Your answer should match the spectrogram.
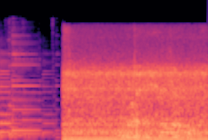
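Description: Strummed acoustic guitar music fading out, then cut off about half a second in by a sudden switch to a webcam microphone's steady low hum and hiss.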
